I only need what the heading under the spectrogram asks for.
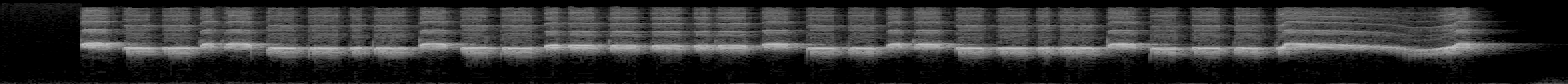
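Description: A shrill three-tone samba whistle (apito), used by a samba drum section leader to direct the musicians, blows a rapid rhythmic pattern of short bursts, stepping between pitches, ending in a longer warbling trill. Loud and alone, with no voices.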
